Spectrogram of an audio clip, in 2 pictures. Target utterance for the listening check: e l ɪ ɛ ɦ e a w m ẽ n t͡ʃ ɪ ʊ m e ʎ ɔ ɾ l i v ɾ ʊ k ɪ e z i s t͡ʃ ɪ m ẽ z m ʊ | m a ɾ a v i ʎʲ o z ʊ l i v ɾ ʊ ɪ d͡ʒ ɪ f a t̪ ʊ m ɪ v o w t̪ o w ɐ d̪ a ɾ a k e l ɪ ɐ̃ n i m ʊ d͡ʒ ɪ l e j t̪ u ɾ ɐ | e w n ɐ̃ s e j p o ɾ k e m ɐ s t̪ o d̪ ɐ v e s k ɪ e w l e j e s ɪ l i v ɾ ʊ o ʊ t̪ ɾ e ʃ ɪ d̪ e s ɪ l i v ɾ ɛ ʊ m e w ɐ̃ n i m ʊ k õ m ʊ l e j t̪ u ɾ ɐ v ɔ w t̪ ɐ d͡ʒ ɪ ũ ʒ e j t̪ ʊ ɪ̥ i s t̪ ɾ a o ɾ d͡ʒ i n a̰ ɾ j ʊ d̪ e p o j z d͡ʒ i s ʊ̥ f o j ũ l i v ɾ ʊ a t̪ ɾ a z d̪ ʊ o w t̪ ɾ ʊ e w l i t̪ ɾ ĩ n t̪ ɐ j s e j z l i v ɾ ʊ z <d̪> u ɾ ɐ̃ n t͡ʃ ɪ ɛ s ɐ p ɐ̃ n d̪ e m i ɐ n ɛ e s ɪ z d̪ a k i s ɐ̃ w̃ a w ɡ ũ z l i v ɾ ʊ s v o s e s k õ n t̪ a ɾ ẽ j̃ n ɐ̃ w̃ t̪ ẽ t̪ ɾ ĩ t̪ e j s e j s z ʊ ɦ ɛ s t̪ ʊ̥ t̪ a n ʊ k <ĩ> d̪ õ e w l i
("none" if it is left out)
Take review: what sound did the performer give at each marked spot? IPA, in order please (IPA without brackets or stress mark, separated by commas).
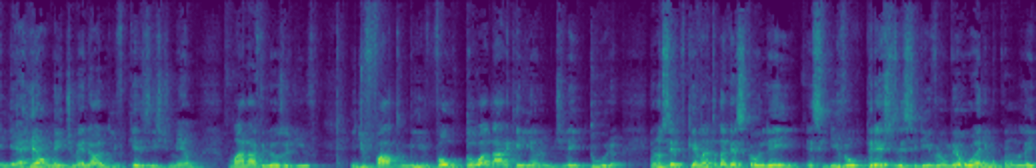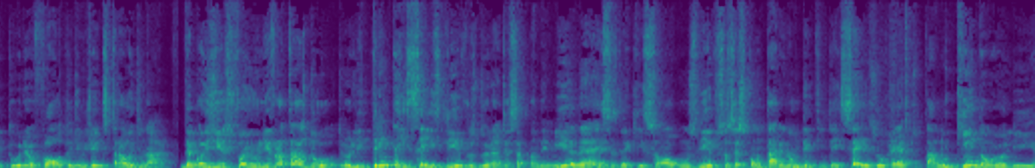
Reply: d̪, ĩ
